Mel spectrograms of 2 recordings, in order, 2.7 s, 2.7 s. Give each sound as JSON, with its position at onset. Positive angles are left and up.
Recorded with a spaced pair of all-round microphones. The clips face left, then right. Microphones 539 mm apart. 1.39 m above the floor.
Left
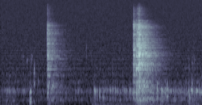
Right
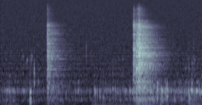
{"t": 0.6, "sound": "a camera shutter", "side_deg": -25, "distance_m": 3.0}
